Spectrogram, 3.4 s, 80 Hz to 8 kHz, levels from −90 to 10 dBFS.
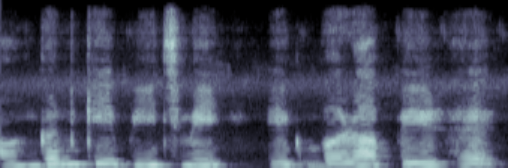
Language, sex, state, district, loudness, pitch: Hindi, male, Assam, Sonitpur, -17 LUFS, 140 Hz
